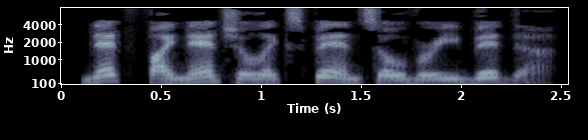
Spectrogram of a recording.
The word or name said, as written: NET FINANCIAL EXPENSE OVER EBITDA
